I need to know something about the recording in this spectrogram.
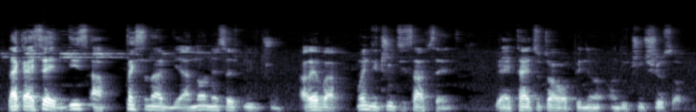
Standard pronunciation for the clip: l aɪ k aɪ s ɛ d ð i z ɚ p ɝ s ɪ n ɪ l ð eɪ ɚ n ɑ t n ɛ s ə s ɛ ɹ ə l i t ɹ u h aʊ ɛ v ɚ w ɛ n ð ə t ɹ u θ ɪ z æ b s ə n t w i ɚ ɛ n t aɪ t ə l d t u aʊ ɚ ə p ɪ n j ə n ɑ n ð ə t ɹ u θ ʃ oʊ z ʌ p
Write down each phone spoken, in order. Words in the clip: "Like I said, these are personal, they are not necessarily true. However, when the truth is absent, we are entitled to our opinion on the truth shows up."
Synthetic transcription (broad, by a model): l aɪ k aɪ s ɛ d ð i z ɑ p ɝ s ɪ n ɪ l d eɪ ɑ n ɑ t n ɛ s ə s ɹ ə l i t ɹ u h aʊ ɛ v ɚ w ɛ n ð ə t ɹ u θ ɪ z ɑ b s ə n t w i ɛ t aɪ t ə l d t u aʊ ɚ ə p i n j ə n ɑ n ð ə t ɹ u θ ʃ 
